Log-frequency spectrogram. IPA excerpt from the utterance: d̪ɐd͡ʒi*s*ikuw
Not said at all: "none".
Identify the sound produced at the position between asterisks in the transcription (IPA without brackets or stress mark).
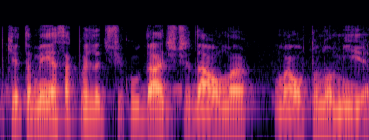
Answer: f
